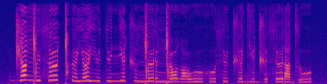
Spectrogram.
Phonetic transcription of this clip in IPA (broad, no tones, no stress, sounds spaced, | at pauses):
d͡ʒ a ŋ͡ǀ y s œ ǀʰ ø j œ j y t y nʲ œ t͡ʃ u ŋ͡ǀ ø ɾ ʏ ŋ͡ǀ ʏ ðˤ œ w u x u s y t͡ʃ ø dʲ ø d͡ʒ ø s ø ɾ a d͡z u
